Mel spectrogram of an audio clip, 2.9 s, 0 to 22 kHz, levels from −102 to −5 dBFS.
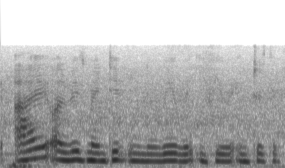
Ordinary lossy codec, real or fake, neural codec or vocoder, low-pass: none; real; none; 7.2 kHz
